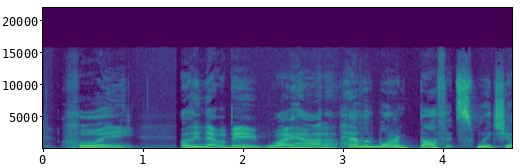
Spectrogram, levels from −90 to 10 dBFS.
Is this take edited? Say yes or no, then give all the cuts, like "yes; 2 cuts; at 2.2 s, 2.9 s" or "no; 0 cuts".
yes; 2 cuts; at 1.3 s, 3.0 s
